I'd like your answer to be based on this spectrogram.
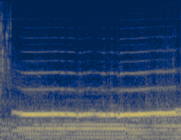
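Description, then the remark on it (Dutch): A sustained whale call, heard underwater, holds a steady, slightly wavering tone for nearly two seconds, rich with layered harmonics, loud, with no voices present. “Wow, een walvis. Zo mooi.”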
